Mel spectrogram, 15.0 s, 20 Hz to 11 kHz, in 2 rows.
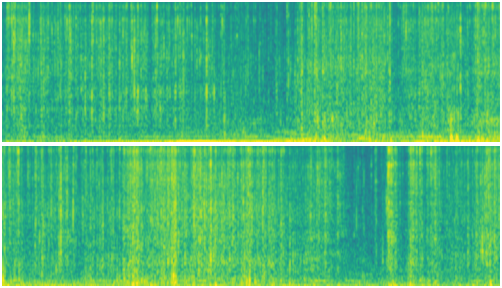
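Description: Fingertips and short nails tap and scratch the surface of a thin white paper sheet with a black doodle print, held flat against the body. A dense, steady stream of crinkly, scratchy rustling with quick taps and bright hiss swells around 3 seconds, then stays even, with one sharper tap near 13 seconds.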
